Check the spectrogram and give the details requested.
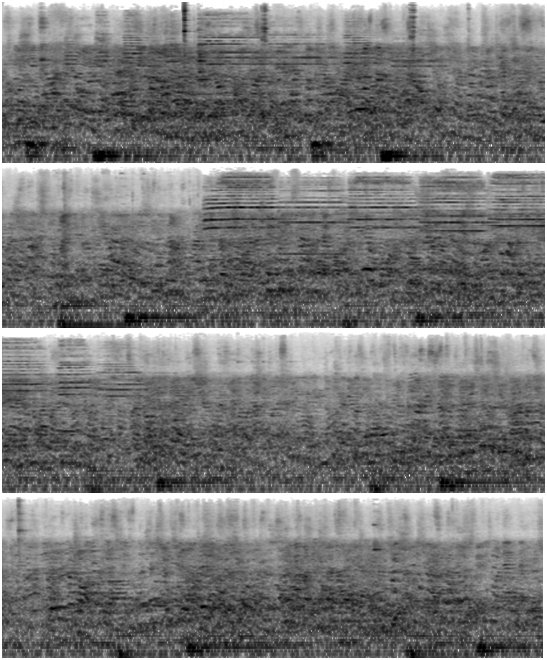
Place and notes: Old Town, Klausenburg, Rumänien - Cluj - Napoca - Restaurant Camino
Inside the crowded restaurant Camino on a saturday evening. The sound and atmosphere of the central cavern of the building.
soundmap Cluj- topographic field recordings and social ambiences
Cluj-Napoca, Romania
